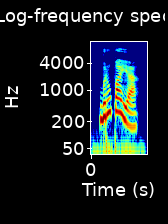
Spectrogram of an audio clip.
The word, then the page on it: berupaya: indonesian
